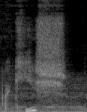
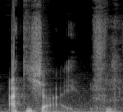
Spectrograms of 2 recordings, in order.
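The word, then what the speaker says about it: Aqshy: the great part of how do you say that? Akish? Akishi? Akishai. Okay. It's Akishai.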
